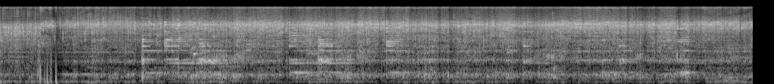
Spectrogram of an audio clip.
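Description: Potatoes frying in oil in a pan for pulao are stirred steadily, a continuous close sizzle with scraping and clinking of the spoon against the pan, no talking.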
